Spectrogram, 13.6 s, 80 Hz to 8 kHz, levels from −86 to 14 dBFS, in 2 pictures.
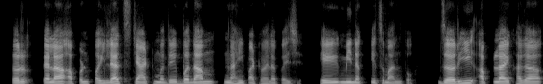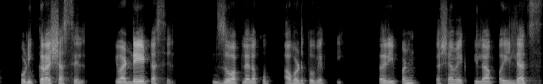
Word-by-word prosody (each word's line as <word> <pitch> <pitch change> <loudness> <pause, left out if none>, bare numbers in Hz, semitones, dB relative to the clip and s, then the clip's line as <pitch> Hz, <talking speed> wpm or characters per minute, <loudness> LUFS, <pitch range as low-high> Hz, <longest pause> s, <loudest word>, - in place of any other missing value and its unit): तर 160 +1 +1
त्याला 155 -1 +2 0.2
आपण 165 +2 -7
पहिल्याच 155 +4 +2
चॅटमध्ये 150 -1 -1
बदाम 150 +4 +2 0.2
नाही 140 0 -3
पाठवायला 120 -1 -6
पाहिजे. 105 -1 -12 0.3
हे 150 0 +2
मी 155 0 0
नक्कीच 145 0 -5
मानतो. 120 -5 -8 0.3
जरी 175 +7 +3
आपला 160 +1 +3
एखादा 160 0 0 0.3
कोणी 165 0 -2
क्रश 175 -2 +6
असेल, - - -4 0.4
किंवा 160 0 +3
डेट 185 +1 +10
असेल, - - -5 0.6
जो 160 +1 +2
आपल्याला 145 +1 +1
खूप 185 0 -13 0.2
आवडतो 145 +2 -3
व्यक्ती. 130 -3 -12 0.5
तरी 145 +3 +1
पण 200 +3 -3 0.3
अशा 180 - -3
व्यक्तीला 170 0 -2
पहिल्याच 160 +8 0
155 Hz, 140 wpm, -24 LUFS, 145-165 Hz, 0.6 s, डेट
